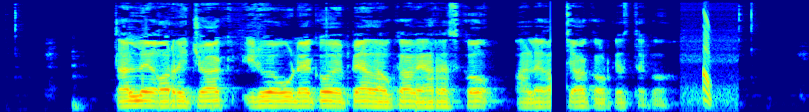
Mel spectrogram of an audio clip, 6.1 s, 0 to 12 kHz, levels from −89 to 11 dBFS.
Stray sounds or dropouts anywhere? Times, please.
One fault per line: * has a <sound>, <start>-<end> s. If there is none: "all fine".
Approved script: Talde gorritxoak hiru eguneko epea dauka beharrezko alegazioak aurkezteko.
* has a dropout, 4.1-4.2 s
* has a chirp, 5.3-5.4 s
